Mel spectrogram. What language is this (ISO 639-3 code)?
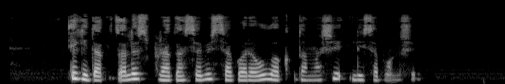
kat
